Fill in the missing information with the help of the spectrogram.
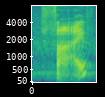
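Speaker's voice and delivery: low, puzzled storybook bear; a touch of bafflement. A narrator's reading. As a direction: ask it as a befuddled bear.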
